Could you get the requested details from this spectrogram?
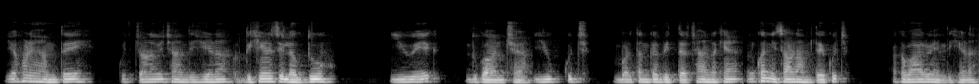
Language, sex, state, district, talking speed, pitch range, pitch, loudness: Hindi, male, Uttarakhand, Tehri Garhwal, 200 wpm, 110-125 Hz, 120 Hz, -17 LUFS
